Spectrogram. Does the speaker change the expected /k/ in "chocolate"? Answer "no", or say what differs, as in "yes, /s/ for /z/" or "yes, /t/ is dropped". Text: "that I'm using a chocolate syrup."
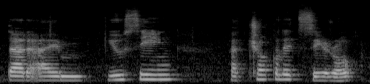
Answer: no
